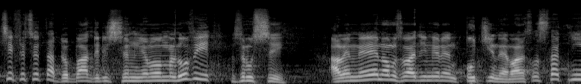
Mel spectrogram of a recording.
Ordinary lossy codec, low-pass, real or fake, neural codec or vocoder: Opus, 64 kbps; 14.4 kHz; fake; codec, 44.1 kHz, 3.4 kbps, Pupu-Codec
